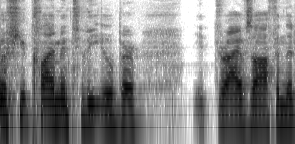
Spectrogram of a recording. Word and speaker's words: Uber: I think that's how it's pronounced. No, it's Uber.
